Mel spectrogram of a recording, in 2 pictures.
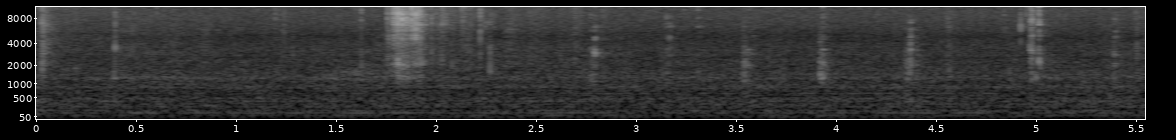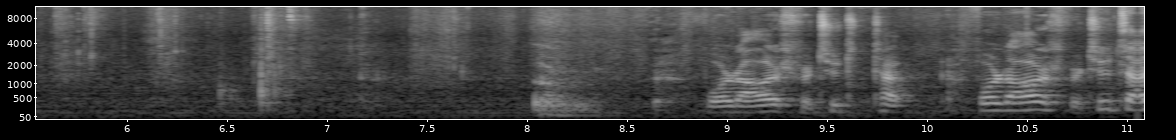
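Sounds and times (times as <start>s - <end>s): crisp bite into food: 1.8s - 2.4s.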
